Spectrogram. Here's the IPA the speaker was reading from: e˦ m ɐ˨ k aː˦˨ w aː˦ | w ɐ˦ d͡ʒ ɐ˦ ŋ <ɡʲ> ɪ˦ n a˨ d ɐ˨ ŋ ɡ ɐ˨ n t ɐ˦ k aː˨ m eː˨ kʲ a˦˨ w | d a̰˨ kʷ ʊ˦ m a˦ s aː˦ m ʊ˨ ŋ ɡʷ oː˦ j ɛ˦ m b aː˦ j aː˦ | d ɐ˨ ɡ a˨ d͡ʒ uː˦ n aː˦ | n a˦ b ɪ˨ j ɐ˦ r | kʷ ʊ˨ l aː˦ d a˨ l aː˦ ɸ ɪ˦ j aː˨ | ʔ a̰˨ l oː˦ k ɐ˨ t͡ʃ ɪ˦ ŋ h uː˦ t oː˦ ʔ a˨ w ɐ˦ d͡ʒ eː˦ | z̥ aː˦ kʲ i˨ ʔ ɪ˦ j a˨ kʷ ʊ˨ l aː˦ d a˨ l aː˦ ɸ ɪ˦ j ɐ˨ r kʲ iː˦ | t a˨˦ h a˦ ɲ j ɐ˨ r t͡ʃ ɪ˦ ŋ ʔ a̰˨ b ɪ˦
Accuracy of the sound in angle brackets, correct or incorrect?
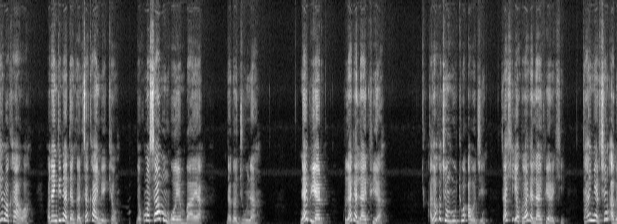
correct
